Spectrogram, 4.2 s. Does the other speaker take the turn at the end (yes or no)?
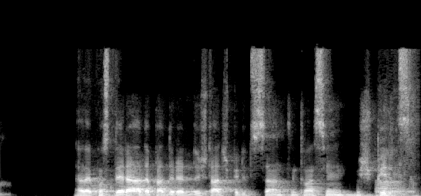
no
